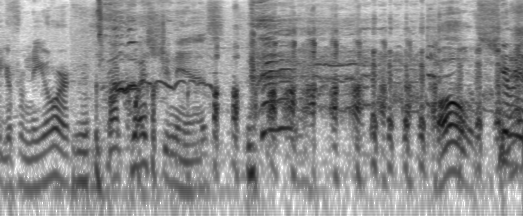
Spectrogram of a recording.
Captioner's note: laughter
